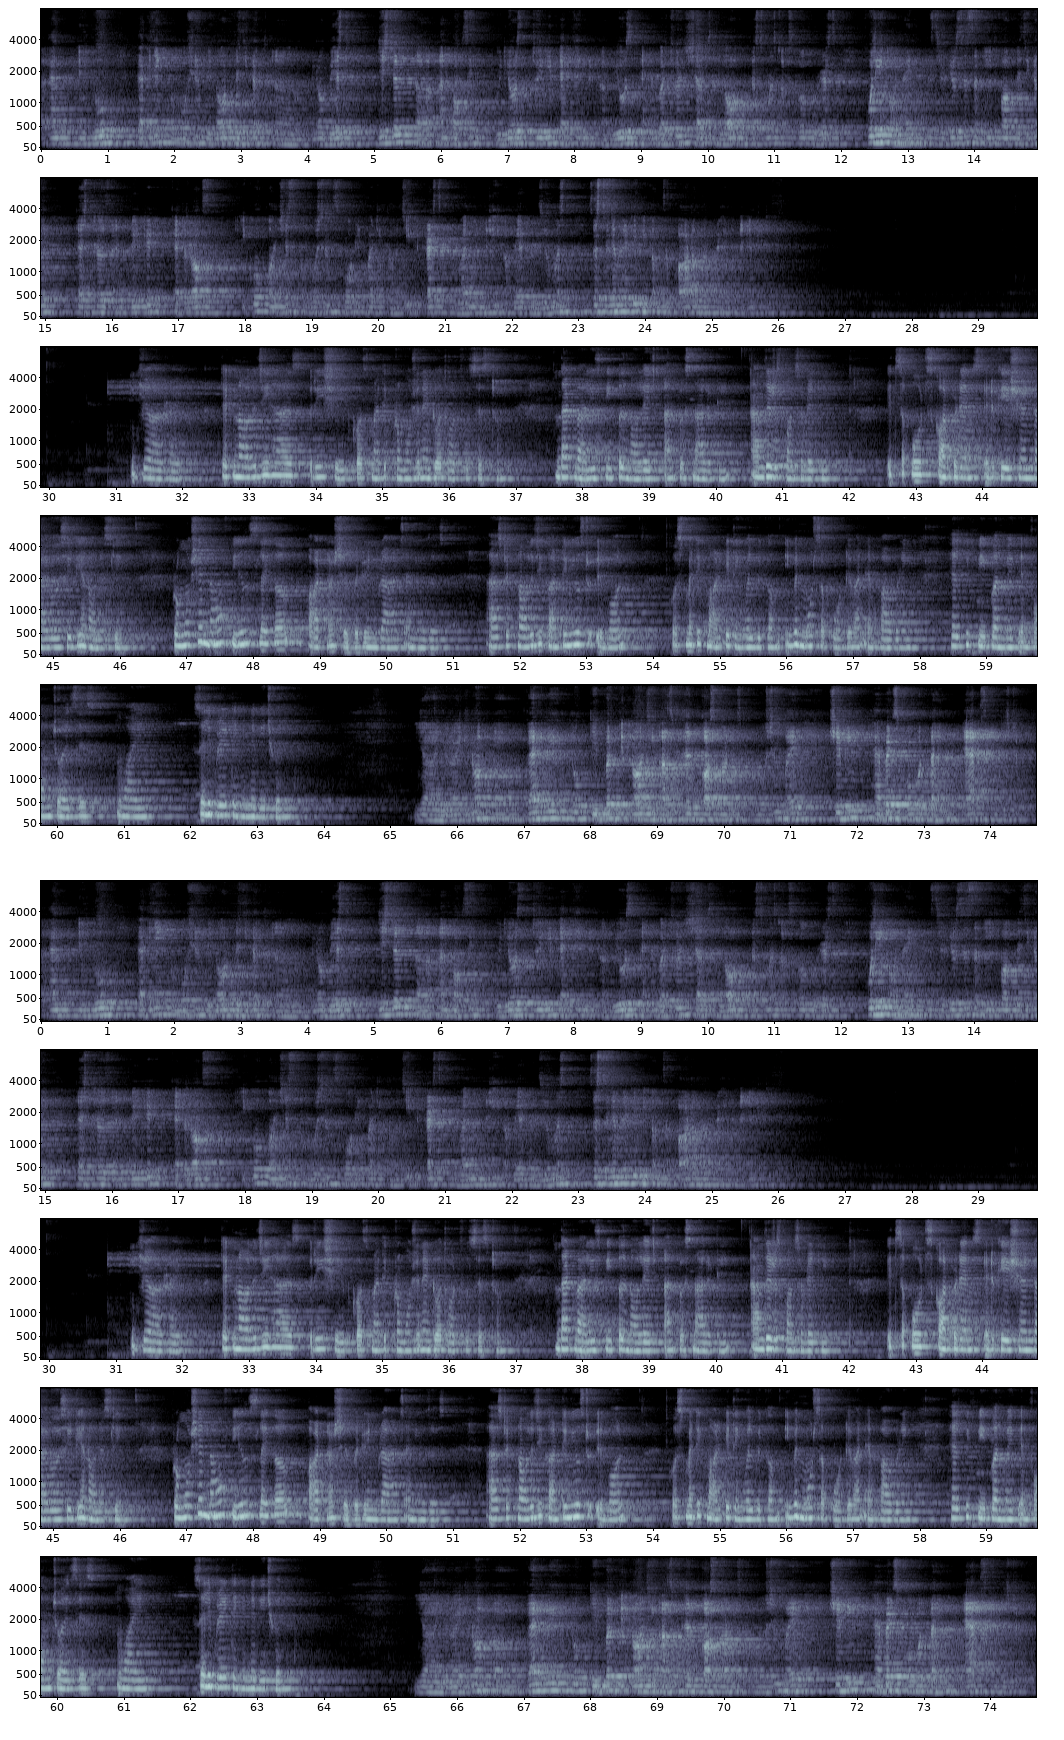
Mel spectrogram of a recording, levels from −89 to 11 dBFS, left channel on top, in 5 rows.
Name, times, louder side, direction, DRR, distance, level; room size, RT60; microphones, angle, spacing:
voice 1, 0.1-15.1 15.5-17.5 17.9-22.8 23.2-25.8 65.4-74.4, left 1 dB, 15° left, -1 dB, 3.5 m, -33 dB
voice 2, 30.9-36.9 37.1-37.3 37.6-40.2 40.5-41.7 42.2-42.3 42.6-50.9 51.5-53.6 54.3-58.2 58.5-60.6 60.9-61.4 61.8-63.6, right 1 dB, 20° right, 6 dB, 0.7 m, -22 dB
21.0 x 15.0 x 9.8 m, 2.6 s
head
